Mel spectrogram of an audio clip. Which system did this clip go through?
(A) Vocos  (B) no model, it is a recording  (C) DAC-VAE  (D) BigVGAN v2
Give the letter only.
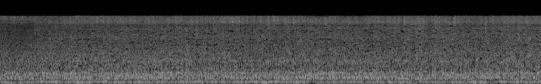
A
